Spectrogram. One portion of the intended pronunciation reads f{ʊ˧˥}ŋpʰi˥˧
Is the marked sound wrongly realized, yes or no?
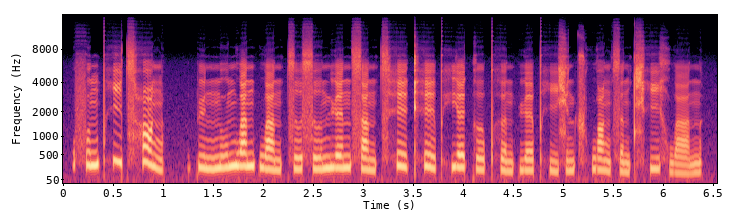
no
